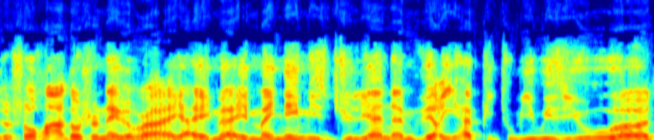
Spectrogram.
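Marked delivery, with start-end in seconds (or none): 1.2-4.9 put-on fast, rattled-off, thick French accent. Speaker mimics how french people in their industry speak english, imitating thick french accent. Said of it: "很很浓的法语口音".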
